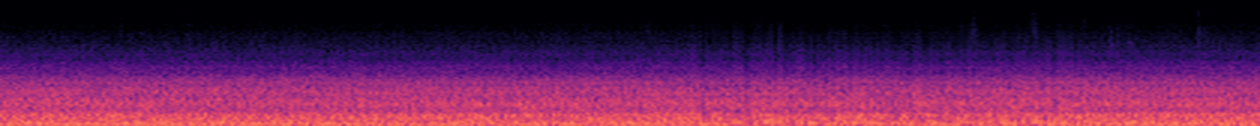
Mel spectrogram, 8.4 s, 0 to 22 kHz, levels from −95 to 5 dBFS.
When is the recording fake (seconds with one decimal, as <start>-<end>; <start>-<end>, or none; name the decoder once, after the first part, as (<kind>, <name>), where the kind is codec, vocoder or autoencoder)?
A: 4.6-7.2 (vocoder, BigVGAN v2)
